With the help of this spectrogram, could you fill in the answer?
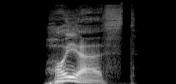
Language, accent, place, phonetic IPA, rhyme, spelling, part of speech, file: German, Germany, Berlin, [ˈhɔɪ̯ɐst], -ɔɪ̯ɐst, heuerst, verb, De-heuerst.ogg
- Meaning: second-person singular present of heuern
